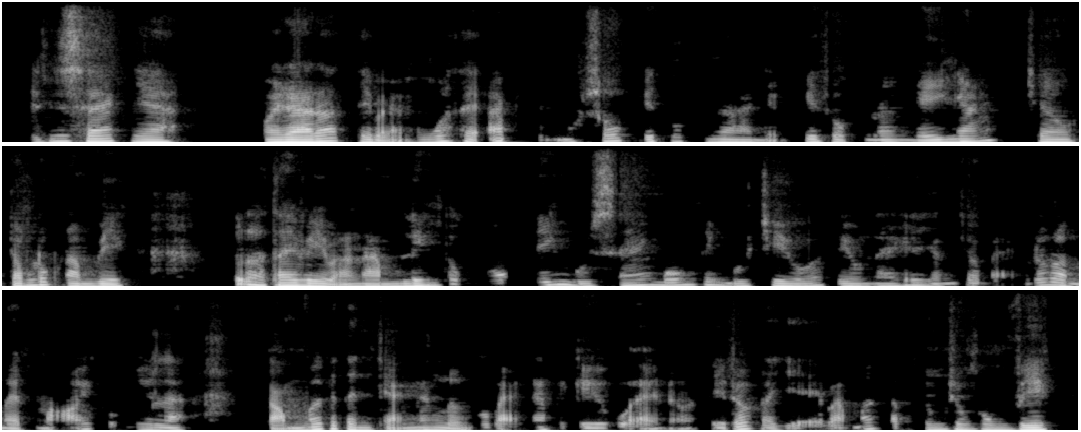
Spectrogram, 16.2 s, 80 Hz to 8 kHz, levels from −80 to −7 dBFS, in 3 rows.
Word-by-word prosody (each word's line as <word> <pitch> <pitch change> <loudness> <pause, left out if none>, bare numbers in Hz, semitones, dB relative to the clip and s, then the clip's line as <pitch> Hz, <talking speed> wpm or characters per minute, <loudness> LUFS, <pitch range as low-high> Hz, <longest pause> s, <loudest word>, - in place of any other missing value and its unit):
Chính 150 +5 -3
xác 155 0 +4
nha. 135 -3 +3 0.4
Ngoài 130 - +7
ra 135 0 +11
đó 160 +3 +7
thì 135 - +2
bạn 100 -4 0
cũng 130 +1 -7
có 150 - +2
thể - - +2
áp - - 0
dụng - - -21
một 125 - -5
số 170 +2 0
kỹ 140 - +1
thuật 130 - -9
như 135 -1 -2
là 120 - 0
những - - -8
kỹ 145 - +2
thuật 120 -6 -3
là 120 +1 -2
nghỉ 115 +3 +3
ngắn 145 +6 +2 0.2
trong 130 -2 +2
trong 135 +2 +3
lúc 180 - +1
làm 125 -3 +2
việc. 115 -1 +3 0.5
Tức - - +3
là 170 -4 +5
thay 150 0 +7
vì 140 -3 +6
bạn 110 +1 +2
làm 115 0 +2
liên 140 +3 +4
tục 230 - -9
4 365 - -7
tiếng 180 +2 -1
buổi 125 - -3
sáng, 145 +5 -2
4 160 +3 -1
tiếng 175 -6 -4
buổi 130 0 -3
chiều 125 -3 0
á, 145 - -3
điều 125 -2 -1
này 120 0 -4
nó 150 - -1
dẫn 125 -1 -6
cho 140 - -7
bạn - - -14
rất 165 - -3
là 155 - +3
mệt 110 -3 -2
mỏi 160 - -4
cũng - - -18
như 145 - -7
là 120 - 0 0.4
cộng 100 +3 +2
với 150 +3 +4
cái 185 - +2
tình 135 -4 +2
trạng 120 -1 -2
năng 130 0 0
lượng 110 +1 0
của 140 - -9
bạn - - -2
đang 135 0 -6
bị - - -23
kiệt 115 0 -2
quệ - - -3
nữa, 175 0 -9
thì 120 - -3
rất 165 +4 0
là 115 - -2
dễ 120 - -7
bạn - - -3
mất 165 - -4
tập - - -6
trung 140 0 -2
trong 145 -2 0
công 140 -1 -1
việc. 125 0 +7
135 Hz, 315 wpm, -25 LUFS, 120-150 Hz, 0.5 s, ra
